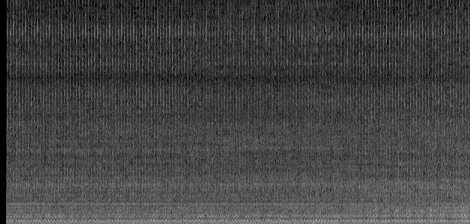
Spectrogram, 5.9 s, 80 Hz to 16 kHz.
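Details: VW 1.8T at first start-up after timing belt, tensioner, idler, metal-impeller water pump, thermostat, housing and crank seal replacement: busy uneven whir and tick rising with rpm; owner suspects water pump, unconfirmed; abnormal whirring noise.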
